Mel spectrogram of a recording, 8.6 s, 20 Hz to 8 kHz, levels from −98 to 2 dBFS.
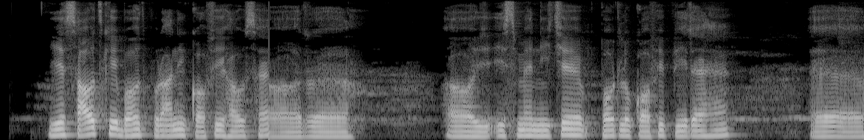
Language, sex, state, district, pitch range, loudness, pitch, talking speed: Hindi, male, Bihar, Sitamarhi, 105-130 Hz, -25 LUFS, 115 Hz, 150 wpm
